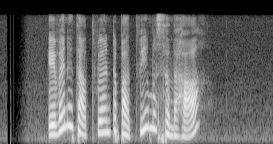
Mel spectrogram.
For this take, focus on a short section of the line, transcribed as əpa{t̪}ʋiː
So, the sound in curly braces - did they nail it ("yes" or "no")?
yes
